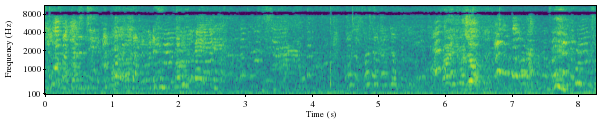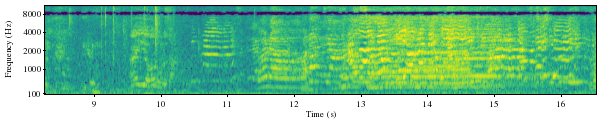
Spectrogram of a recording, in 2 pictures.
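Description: A small crowd chatters nearby.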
